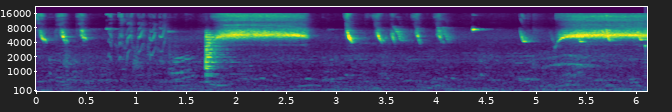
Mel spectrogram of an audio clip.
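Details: Young birds practising with an adult canary on May 1: rapid high chips, a long buzzy high roll, more clipped notes at an uneven pace, then another sustained trill.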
